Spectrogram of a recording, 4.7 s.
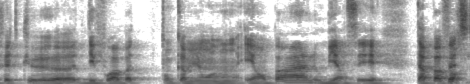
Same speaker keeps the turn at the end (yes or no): yes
